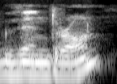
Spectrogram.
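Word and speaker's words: δένδρον: Some are born with an accent on their penult, like dendron.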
